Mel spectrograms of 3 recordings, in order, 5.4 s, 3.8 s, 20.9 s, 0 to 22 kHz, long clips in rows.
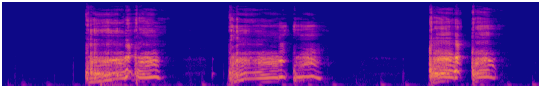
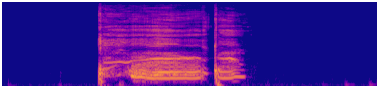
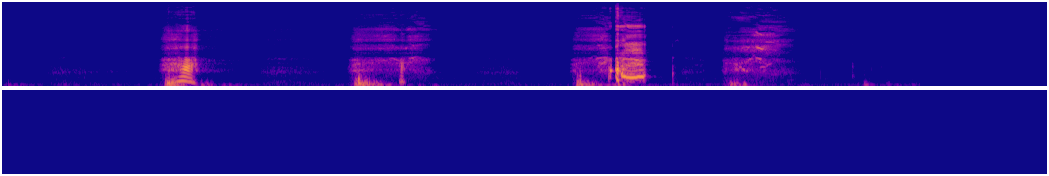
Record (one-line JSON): {"three_cough_length": "5.4 s", "three_cough_amplitude": 23805, "three_cough_signal_mean_std_ratio": 0.52, "cough_length": "3.8 s", "cough_amplitude": 22155, "cough_signal_mean_std_ratio": 0.51, "exhalation_length": "20.9 s", "exhalation_amplitude": 20561, "exhalation_signal_mean_std_ratio": 0.17, "survey_phase": "beta (2021-08-13 to 2022-03-07)", "age": "45-64", "gender": "Female", "wearing_mask": "No", "symptom_cough_any": true, "symptom_runny_or_blocked_nose": true, "symptom_shortness_of_breath": true, "symptom_sore_throat": true, "symptom_fatigue": true, "symptom_fever_high_temperature": true, "symptom_headache": true, "symptom_change_to_sense_of_smell_or_taste": true, "symptom_loss_of_taste": true, "smoker_status": "Ex-smoker", "respiratory_condition_asthma": false, "respiratory_condition_other": false, "recruitment_source": "Test and Trace", "submission_delay": "2 days", "covid_test_result": "Positive", "covid_test_method": "LFT"}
